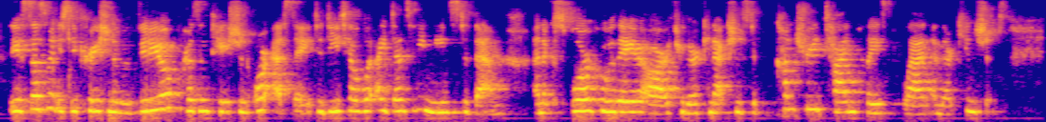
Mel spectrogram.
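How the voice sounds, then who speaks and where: Ordinary pitch variation, a fairly quick pace, and noticeable background noise. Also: woman, high pitch for a woman. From Australia, then China from age nine. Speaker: student teacher. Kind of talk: class presentation. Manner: halting, with frequent restarts.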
